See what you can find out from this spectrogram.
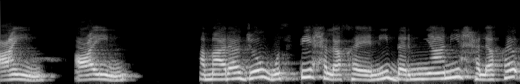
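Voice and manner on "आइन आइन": आइन drawn out slowly from the mid throat; आइन stretched slowly, light not heavy; slow ain drill. Shown as a demonstration. Teacher drilling the throat letter for students. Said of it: "अच्छी तरह से practice करने से आ जाता है".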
